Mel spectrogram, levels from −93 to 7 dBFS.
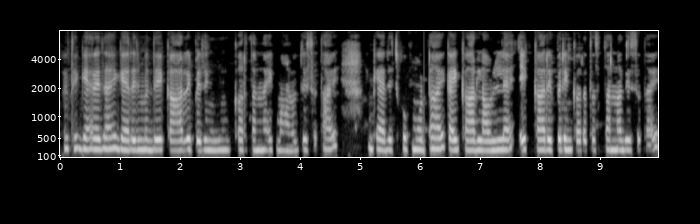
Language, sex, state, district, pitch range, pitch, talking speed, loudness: Marathi, female, Maharashtra, Pune, 230-245 Hz, 235 Hz, 160 wpm, -18 LUFS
